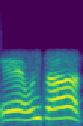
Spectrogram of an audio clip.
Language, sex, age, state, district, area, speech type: Nepali, female, 45-60, West Bengal, Kalimpong, rural, conversation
